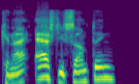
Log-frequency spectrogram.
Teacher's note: The final N in can connect smoothly with the vowel sound in I. Then I flows directly into ask. The first part may sound almost like one word.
